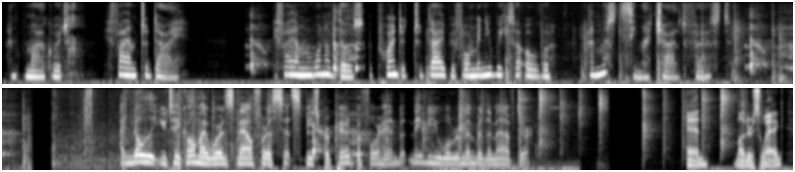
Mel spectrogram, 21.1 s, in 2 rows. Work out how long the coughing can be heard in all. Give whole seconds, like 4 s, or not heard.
3 s.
